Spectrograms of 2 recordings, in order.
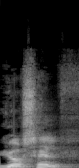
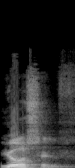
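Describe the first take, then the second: No difference in how they are said.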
